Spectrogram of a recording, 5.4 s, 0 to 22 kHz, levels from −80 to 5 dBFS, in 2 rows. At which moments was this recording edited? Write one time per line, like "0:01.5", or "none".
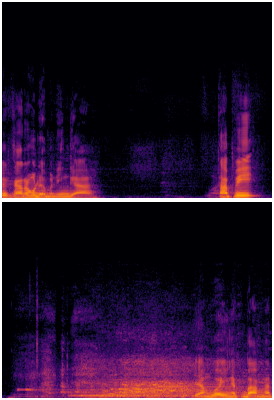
none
